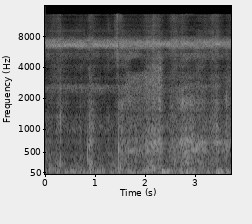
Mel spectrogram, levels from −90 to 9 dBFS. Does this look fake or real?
fake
